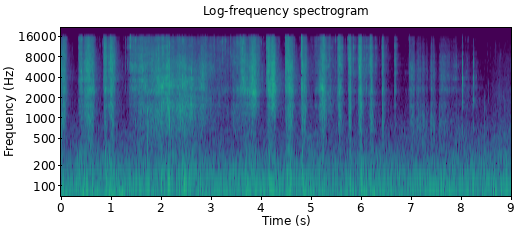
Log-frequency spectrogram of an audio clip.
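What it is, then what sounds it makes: Glass cup of coarse salt scrub, scraped with a spoon. A metal spoon scoops, stirs and scrapes coarse white salt scrub against the inside of a small, clear, footed glass dessert cup that is about half full and sits on a white towel, while a hand with long painted nails steadies the cup. Bright, gritty crunching blends with scratchy spoon-on-glass scraping in quick, irregular strokes over a low, steady rumble.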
